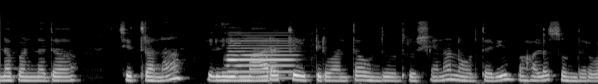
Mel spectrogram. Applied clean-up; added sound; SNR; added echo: none; Wind instrument, woodwind instrument; 1 dB; none.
